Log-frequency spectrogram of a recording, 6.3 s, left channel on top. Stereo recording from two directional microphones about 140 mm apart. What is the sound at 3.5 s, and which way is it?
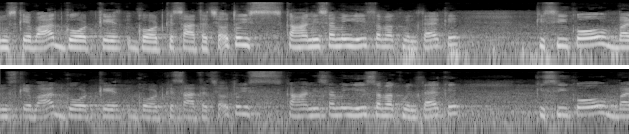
A woman's voice, 10° left (ahead or behind).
